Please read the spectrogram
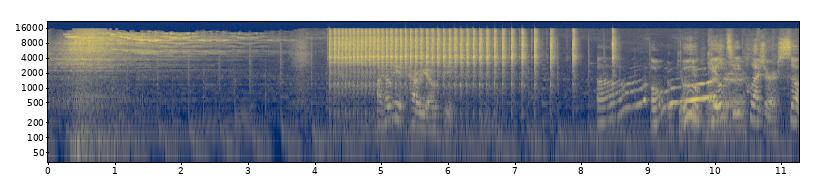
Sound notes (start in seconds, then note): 0.2 twinkling music; 4.2 roulette spinning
